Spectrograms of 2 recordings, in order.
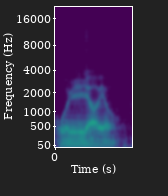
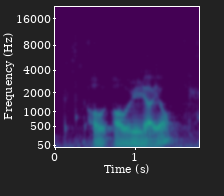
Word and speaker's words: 어울려요: as their mother tongue, they often mispronounce this because 어 and 우 kind of separated, distinguished is a challenge for many of them. So they often sound like 올려요. So when it's 어울려요.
